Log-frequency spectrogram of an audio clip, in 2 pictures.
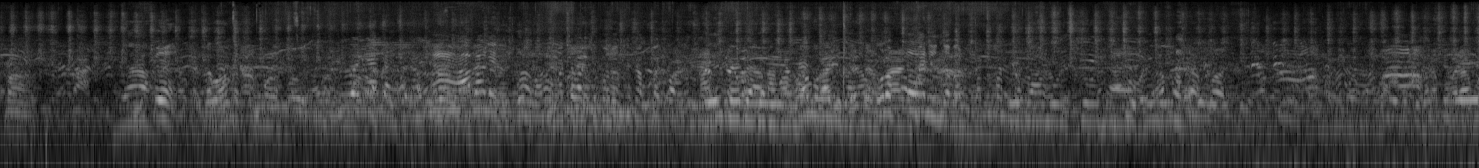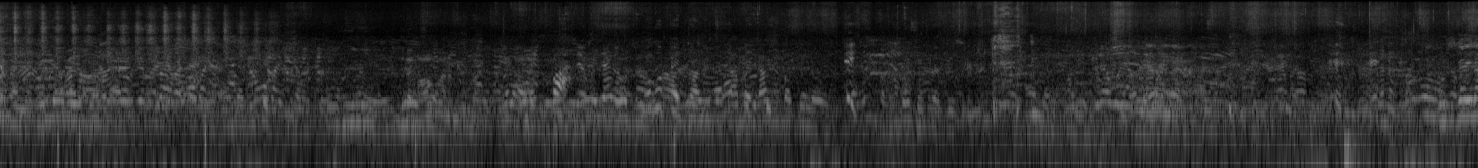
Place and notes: Football pitch, Sinazongwe, Zambia - At the Saturday match....
a match at the local football pitch is a great attraction in the rural community.... especially on Saturday afternoons, this is where you go...
Southern Province, Zambia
